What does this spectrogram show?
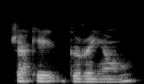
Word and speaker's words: Jacquie Grillon: Today I am back with a our lovely guest Jackie Guron, a mentor, healer, and transformational expert.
